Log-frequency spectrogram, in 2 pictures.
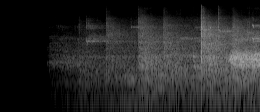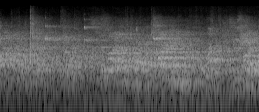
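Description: Shuttlecocks are struck with rackets, with sharp pops echoing in a large hall.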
